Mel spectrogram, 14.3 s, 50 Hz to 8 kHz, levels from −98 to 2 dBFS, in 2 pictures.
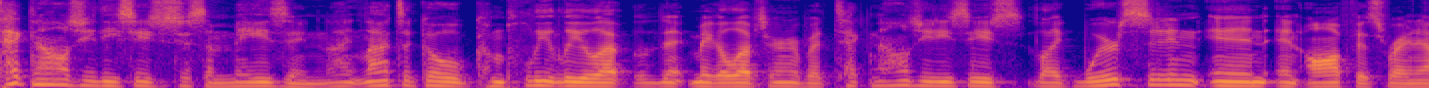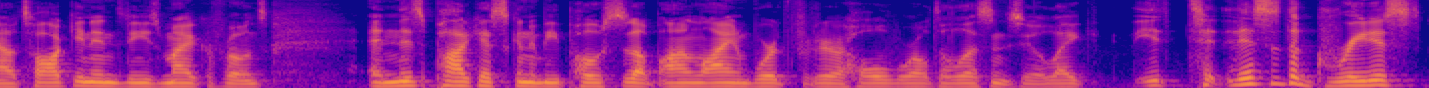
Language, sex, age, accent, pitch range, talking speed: English, male, 20-39, American, 125-150 Hz, 230 wpm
